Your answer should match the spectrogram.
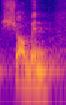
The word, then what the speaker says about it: Chauvin: Nicholas c h a u v i n shawvin Nicholas shabin was a French General in the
